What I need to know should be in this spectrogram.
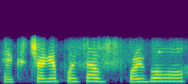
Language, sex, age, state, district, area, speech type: Assamese, female, 18-30, Assam, Golaghat, urban, conversation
